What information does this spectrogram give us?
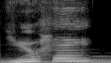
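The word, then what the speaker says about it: Unhei: no then I corrected it's spelled u-n-h-e-i is pronounced oh it's you hey the boy said like you hey what about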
